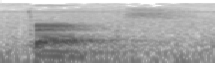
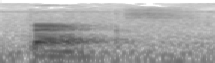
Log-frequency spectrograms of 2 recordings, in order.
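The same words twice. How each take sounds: No difference in how they are said.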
